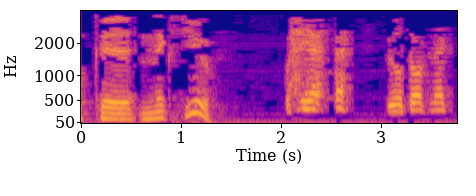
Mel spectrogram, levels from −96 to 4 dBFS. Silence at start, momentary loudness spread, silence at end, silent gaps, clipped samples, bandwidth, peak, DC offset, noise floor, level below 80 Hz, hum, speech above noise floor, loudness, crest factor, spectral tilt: 0 s; 8 LU; 0.05 s; none; under 0.1%; 3.8 kHz; -4 dBFS; under 0.1%; -48 dBFS; -48 dBFS; none; 30 dB; -20 LUFS; 16 dB; -10.5 dB/octave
